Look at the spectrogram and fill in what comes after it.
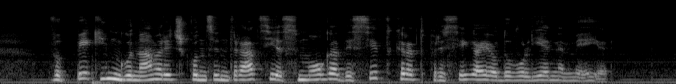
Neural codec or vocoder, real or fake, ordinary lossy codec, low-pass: none; real; none; 9.9 kHz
